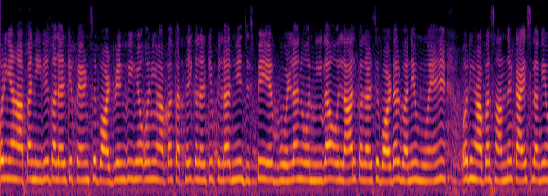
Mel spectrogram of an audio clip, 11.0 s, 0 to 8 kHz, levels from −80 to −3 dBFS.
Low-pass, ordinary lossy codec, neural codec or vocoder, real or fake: 7.2 kHz; none; codec, 16 kHz, 4 kbps, FunCodec, trained on LibriTTS, 50 frames a second; fake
